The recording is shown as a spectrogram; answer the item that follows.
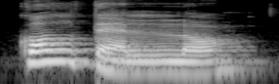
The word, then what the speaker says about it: coltello: coltello, coltello, coltello. C-O-L, col, T-E-L, tel, L-O, lo, coltello.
